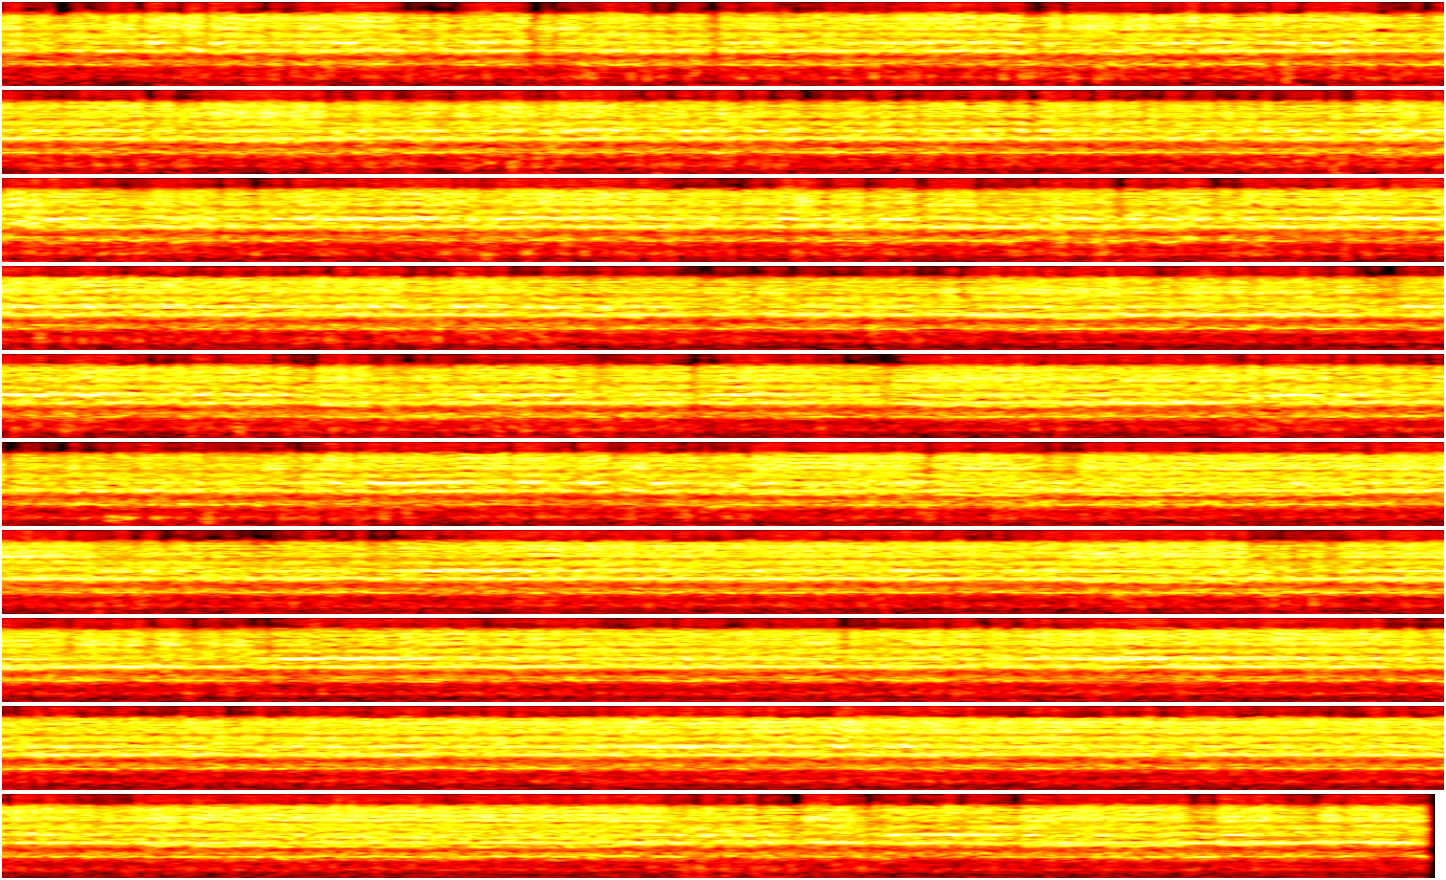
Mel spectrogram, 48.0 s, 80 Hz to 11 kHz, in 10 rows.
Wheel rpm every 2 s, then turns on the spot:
230, 230, 230, 230, 230, 230, 230, 230, 230, 230, 230, 220, 230, 210, 230, 230, 220, 220, 230, 220, 230, 230, 220, 230.
none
